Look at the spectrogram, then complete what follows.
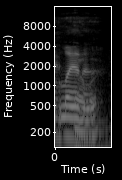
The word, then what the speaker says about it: Atlanta: But if you're from there, from there, both of the T's are silent. How How would No, it's just like just like Atlanta. Atlanta.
